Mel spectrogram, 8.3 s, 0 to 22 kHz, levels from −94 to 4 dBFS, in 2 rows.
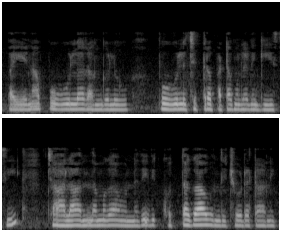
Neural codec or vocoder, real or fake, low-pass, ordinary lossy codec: none; real; 7.2 kHz; MP3, 32 kbps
